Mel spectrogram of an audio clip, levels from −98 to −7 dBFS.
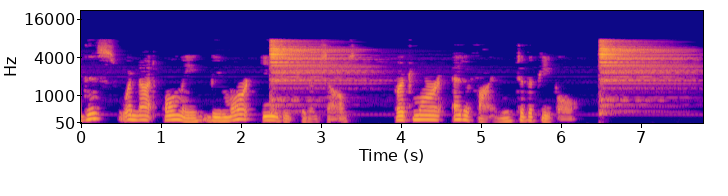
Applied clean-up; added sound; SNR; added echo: classical method log-MMSE.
